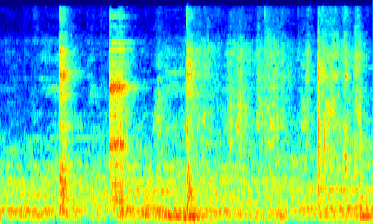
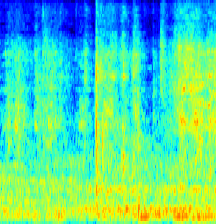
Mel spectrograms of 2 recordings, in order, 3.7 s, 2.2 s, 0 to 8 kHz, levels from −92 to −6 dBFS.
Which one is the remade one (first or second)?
second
